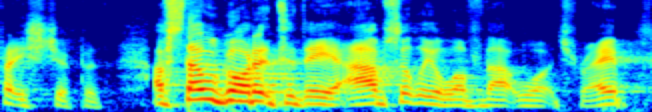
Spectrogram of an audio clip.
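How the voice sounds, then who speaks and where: This very clean recording has a silent background. A man with a Glaswegian accent talks at a fairly quick pace with lively intonation. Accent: Glaswegian Scottish. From Scotland, Glasgow south side. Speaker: entrepreneur and business coach. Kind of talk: live talk to an audience. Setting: stage with audience. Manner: animated.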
